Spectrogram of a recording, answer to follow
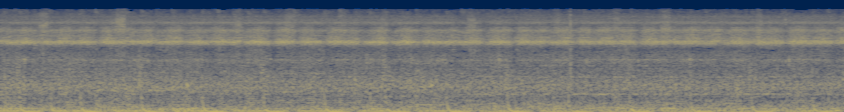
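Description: A steady, high-pitched buzzing insect chorus, with an uneven low rumble underneath.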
